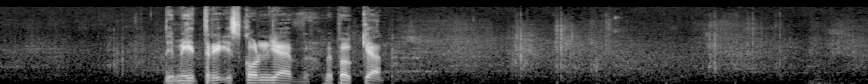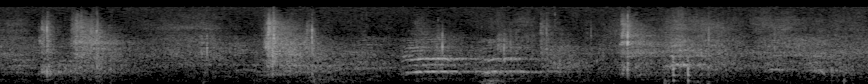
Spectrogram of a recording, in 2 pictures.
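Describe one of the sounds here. Hockey sticks clack against a puck on ice.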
